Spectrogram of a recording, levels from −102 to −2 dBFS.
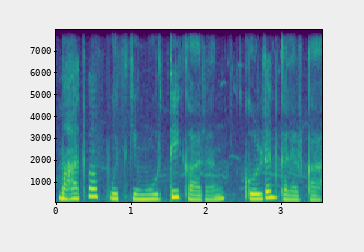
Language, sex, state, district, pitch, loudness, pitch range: Hindi, female, Himachal Pradesh, Shimla, 225 Hz, -16 LUFS, 205-260 Hz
